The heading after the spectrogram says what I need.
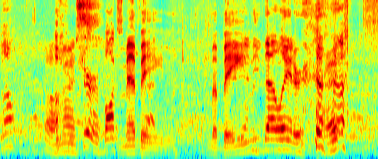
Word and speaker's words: Mebane: It's pronounced Mebane.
